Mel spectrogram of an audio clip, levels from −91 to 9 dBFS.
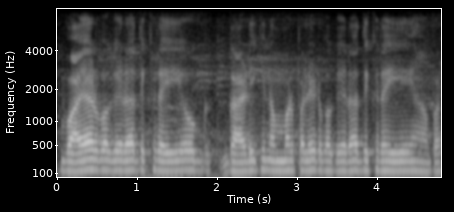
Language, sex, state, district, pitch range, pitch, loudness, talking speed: Hindi, male, Bihar, Lakhisarai, 125-130 Hz, 130 Hz, -22 LUFS, 185 wpm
